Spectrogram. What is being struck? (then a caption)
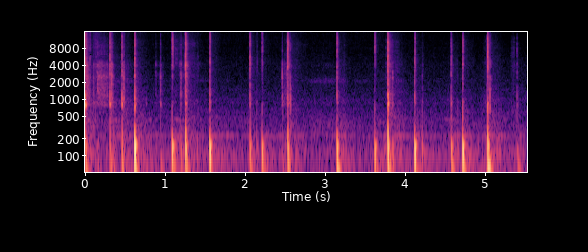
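Small hollow cardboard box. A small, hollow kraft-brown cardboard box is held in both hands and tapped quickly with fingertips and nails. Eighteen short, dull, hollow taps come in an uneven rhythm, each one low and boxy with a brief papery click and almost no ring. The taps are fairly quiet and separated by brief silences.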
